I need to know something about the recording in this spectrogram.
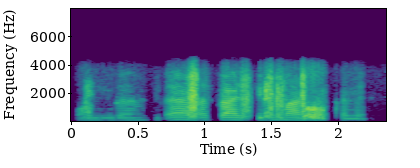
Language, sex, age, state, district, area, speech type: Manipuri, male, 18-30, Manipur, Churachandpur, rural, conversation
